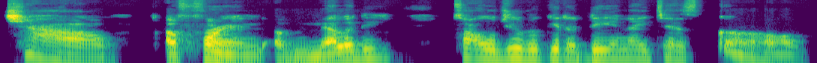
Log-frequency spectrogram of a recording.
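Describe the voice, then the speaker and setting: Host reacting to a clip: a man with a gravelly, husky voice, loud and scolding, dry close sound. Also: a little high, expressive, takes it slowly, no echo, rough recording. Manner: loud, scolding, talks straight to viewers. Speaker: reaction commentator. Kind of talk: reaction commentary.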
